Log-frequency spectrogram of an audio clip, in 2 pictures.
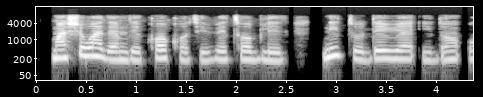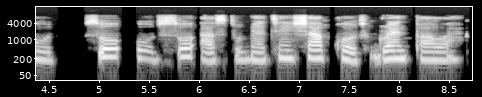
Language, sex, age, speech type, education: Nigerian Pidgin, female, 30-45, spontaneous, tertiary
